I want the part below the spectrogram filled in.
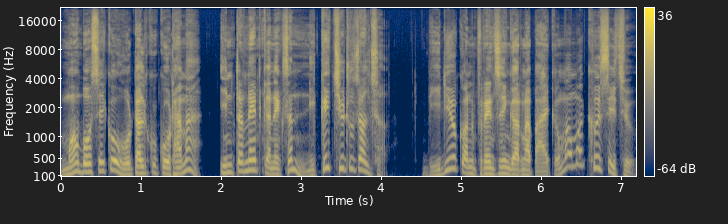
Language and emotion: Nepali, happy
